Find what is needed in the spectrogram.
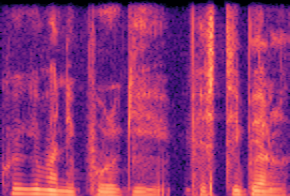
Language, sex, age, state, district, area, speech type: Manipuri, female, 60+, Manipur, Imphal East, rural, spontaneous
